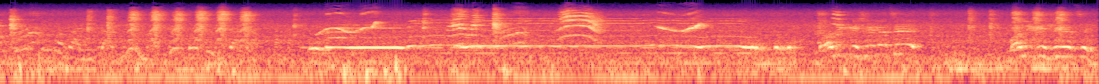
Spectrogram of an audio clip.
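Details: Talking parrot kept in Bangladesh: loud whistled notes, including a long steady tone, rising and falling sweeps and bent harmonic phrases, framed by clicky broadband bursts and soft background chatter.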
